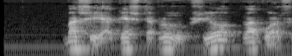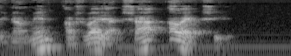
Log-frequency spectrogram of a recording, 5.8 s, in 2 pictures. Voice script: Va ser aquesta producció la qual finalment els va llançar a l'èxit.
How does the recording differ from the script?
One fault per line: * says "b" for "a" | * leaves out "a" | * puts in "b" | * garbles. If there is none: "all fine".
all fine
